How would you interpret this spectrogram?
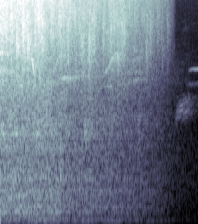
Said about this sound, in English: Every evening, he has a shower.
